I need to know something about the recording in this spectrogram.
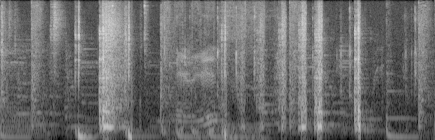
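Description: Playback of a recorded band jam: a drum kit with bass underneath, several hard drum hits, the loudest about a second in, played back to find a snare hit to sync by.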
